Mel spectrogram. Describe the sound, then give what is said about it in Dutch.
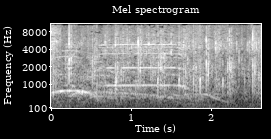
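An audience applauds God in a steady, dense wash of clapping, with scattered sharper claps standing out and faint voices or cheering mixed in beneath. “Geef God eens een applaus, man.”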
